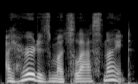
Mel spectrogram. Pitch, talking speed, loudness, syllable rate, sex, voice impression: 160 Hz, 260 wpm, -17 LUFS, 4.7 syllables/s, female, slightly feminine, slightly adult-like, refreshing, slightly friendly, slightly unique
